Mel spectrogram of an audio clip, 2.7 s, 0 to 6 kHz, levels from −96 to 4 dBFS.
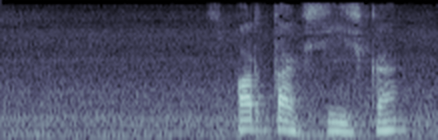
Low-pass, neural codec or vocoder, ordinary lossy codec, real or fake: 5.4 kHz; none; MP3, 32 kbps; real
